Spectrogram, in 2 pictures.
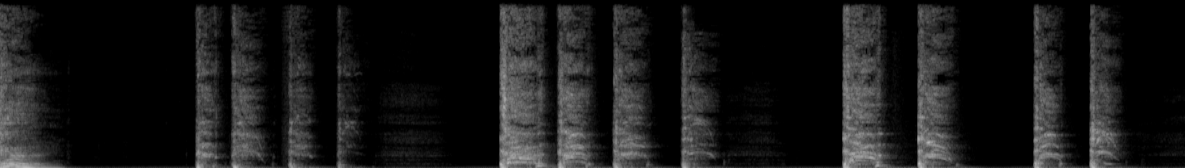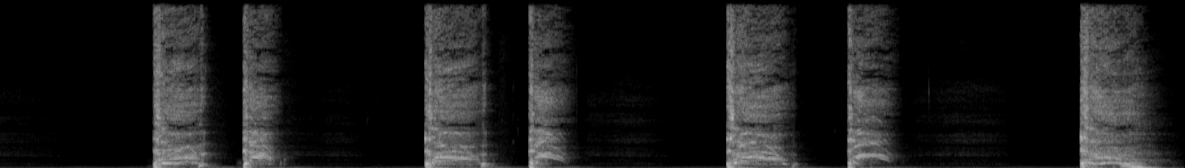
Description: New coughing fit.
